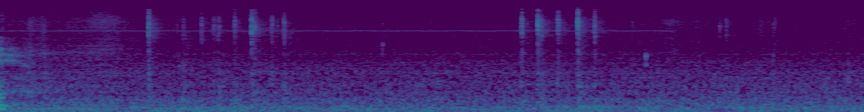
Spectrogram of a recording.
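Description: Faint computer keyboard typing: a few light key clicks in small clusters, around a second in and again near three seconds, over quiet room tone.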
